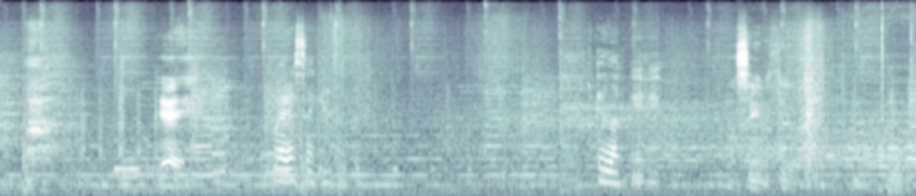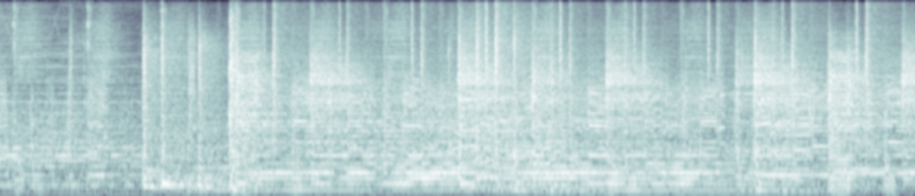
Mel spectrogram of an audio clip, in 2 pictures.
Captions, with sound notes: (sighs) Okay. - Wait a second. Good luck, baby. - I'll see you in a few. (car door slams) (suspenseful music)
